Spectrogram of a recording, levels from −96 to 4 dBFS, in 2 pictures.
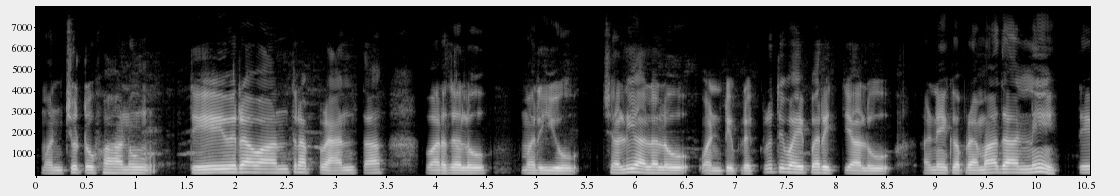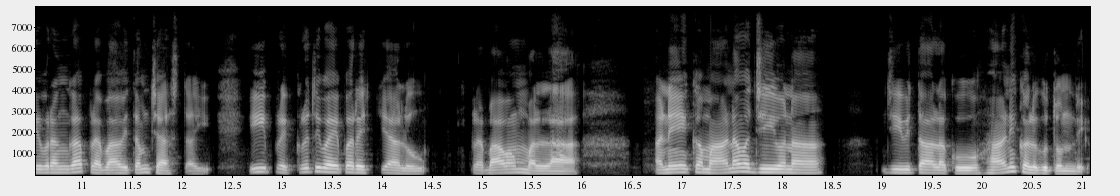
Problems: none marked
